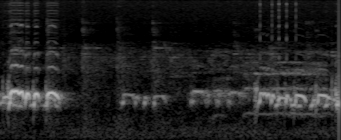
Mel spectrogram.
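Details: Zebra dove lure song, local birds: a loud pulsed coo burst, then softer spaced notes, then a longer continuous rolling phrase of beaded cooing tones.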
